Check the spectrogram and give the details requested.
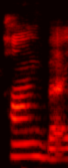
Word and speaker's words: Tongva: That is the first time I'm hearing about the Tongba, Tongva. Tongba, right? Tongva, yeah. Okay, I think I'm Yeah, pronouncing it right.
